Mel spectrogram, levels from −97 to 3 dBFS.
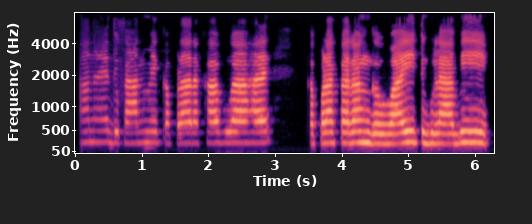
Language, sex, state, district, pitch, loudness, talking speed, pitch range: Hindi, female, Bihar, Purnia, 230 Hz, -17 LUFS, 135 wpm, 220-235 Hz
